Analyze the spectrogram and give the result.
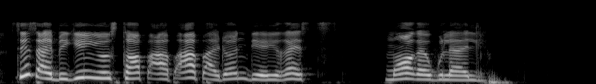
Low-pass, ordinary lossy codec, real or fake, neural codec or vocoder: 7.2 kHz; none; real; none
